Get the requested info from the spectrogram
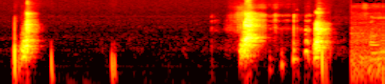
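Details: Dachshund pet barking in short sharp bursts, a single yap at the start and then a cluster of louder barks, with soft rustling at the end.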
